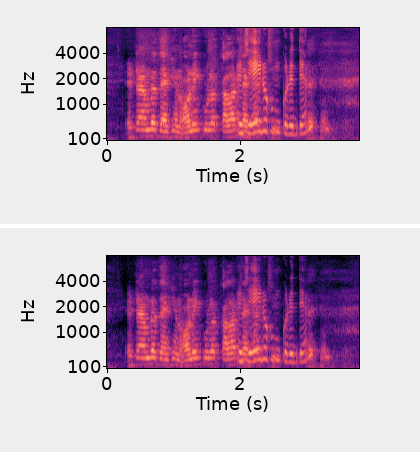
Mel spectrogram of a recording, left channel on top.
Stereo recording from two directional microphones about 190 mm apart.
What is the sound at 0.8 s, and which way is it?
Speech, 20° right (ahead or behind).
